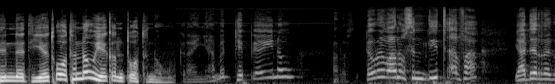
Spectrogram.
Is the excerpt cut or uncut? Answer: cut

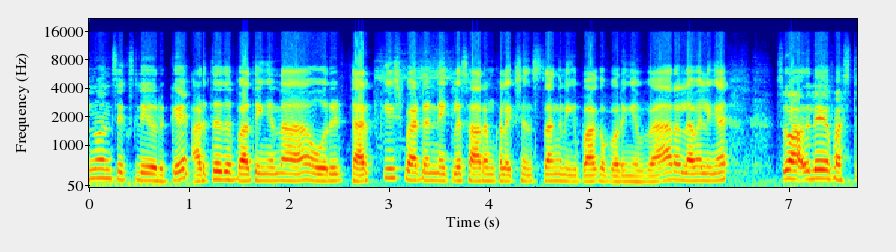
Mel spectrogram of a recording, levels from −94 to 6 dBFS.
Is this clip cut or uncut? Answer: cut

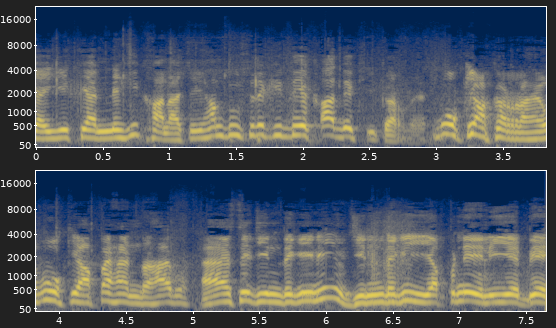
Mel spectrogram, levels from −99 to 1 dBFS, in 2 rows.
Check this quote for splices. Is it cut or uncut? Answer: uncut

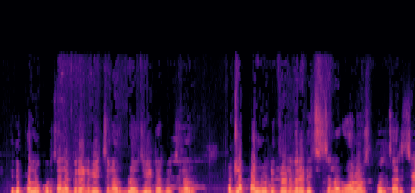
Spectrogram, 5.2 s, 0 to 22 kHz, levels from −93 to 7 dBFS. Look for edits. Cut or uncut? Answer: uncut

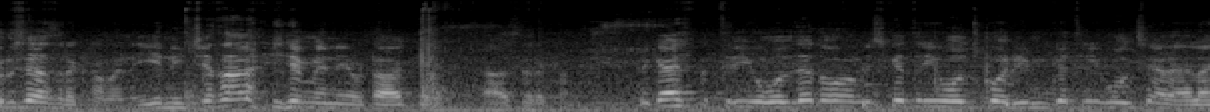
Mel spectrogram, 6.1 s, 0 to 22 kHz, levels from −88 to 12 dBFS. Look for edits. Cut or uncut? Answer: uncut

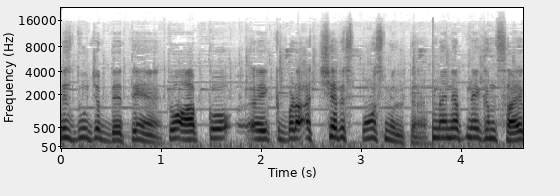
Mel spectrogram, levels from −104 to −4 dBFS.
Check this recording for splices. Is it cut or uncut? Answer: cut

